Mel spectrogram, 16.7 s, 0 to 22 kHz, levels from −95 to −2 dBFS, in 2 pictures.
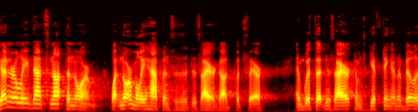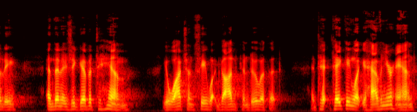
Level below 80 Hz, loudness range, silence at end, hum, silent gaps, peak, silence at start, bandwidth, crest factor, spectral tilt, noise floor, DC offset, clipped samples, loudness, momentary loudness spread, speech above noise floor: -76 dBFS; 8 LU; 0.1 s; none; none; -6 dBFS; 0 s; 13.5 kHz; 24 dB; -5 dB/octave; -74 dBFS; under 0.1%; under 0.1%; -29 LUFS; 16 LU; 45 dB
